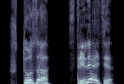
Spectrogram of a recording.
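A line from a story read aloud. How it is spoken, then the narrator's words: Hurried shout. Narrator (Russian): успел выкрикнуть Эдик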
